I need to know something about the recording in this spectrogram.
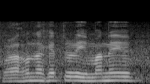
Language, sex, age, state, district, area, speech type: Assamese, male, 60+, Assam, Tinsukia, rural, spontaneous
